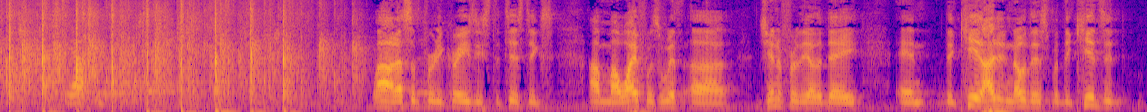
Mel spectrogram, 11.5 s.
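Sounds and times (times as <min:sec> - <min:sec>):
audience round of applause: 0:00.0 - 0:04.1
speech: 0:00.7 - 0:01.2, 0:03.7 - 0:11.3.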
